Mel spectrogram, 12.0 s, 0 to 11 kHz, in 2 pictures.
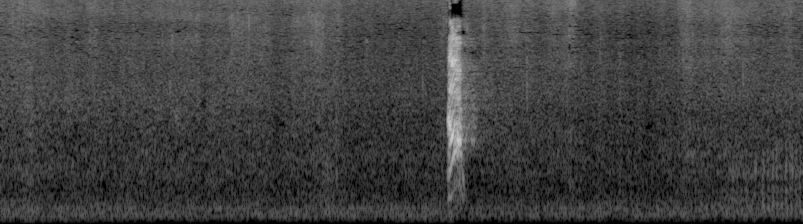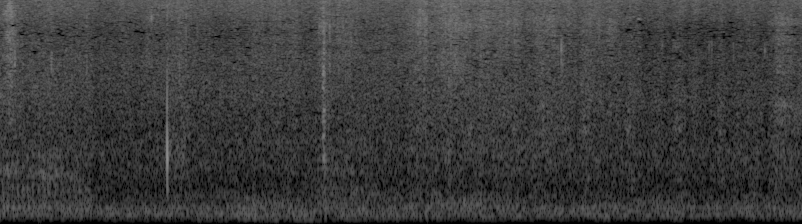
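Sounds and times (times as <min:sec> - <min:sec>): puppy barking: 0:03.3 - 0:03.6.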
